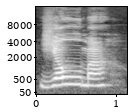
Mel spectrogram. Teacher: वाव लीन है, इसको नरमी के साथ पढ़ेंगे। वाव साकिन से पहले ज़बर आती है तो लीन वर्ड होता है, वाव लीन होगा यहाँ पे।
